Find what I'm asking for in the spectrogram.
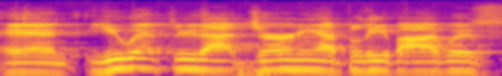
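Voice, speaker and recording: With fairly even intonation, a man speaks at a fairly quick pace over noticeable background noise. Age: 50s. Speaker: podcast host. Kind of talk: podcast interview.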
